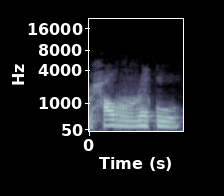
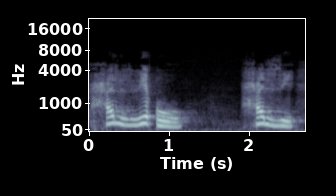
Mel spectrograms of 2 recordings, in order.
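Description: First: Thick, dark r in «حرقو» where it should be thin; wrong heavy ر. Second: Thin, delicate ر in «حرقو»; light r before i, held slowly in «حرقو»; ترقیق. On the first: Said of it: "غلطه". («حرقو» با رای درشت و غلط) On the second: («حرقو» با رای نازک و ظریف) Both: Shown as a demonstration.

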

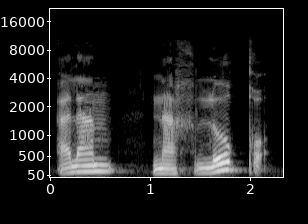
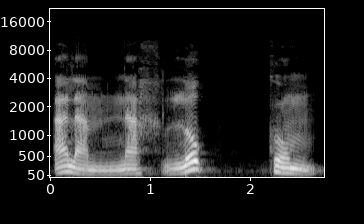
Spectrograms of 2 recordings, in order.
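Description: First: نخلقکم with the قاف sounded before کم; slow recitation, separate ق and ک in نخلقکم; qaf pronounced. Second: نخلقکم said as nakhlukkum, doubled k; slow recitation, drop the ق in نخلقکم for a held k; qaf merged into kaf. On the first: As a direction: keep a clear q in نخلقکم, then k. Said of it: "یعنی قاف ساکن هست". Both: Shown as a demonstration.

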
